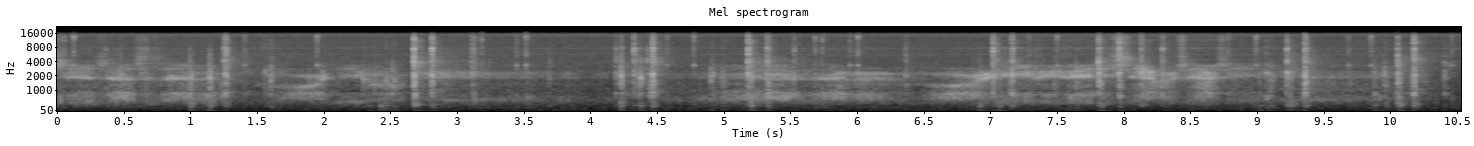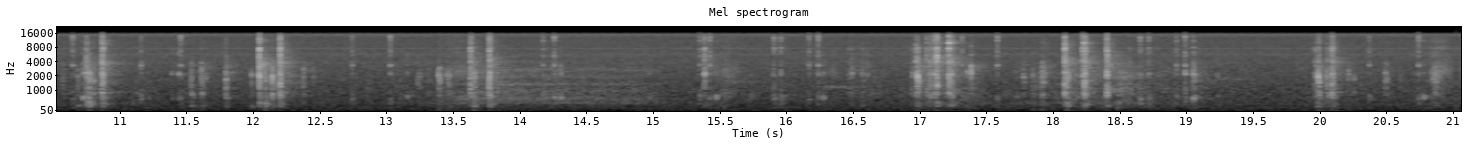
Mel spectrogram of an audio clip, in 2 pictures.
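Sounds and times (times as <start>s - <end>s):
muffled voice: 0.0s - 4.1s, 4.8s - 9.8s
clicks and taps: 0.0s - 8.4s.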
